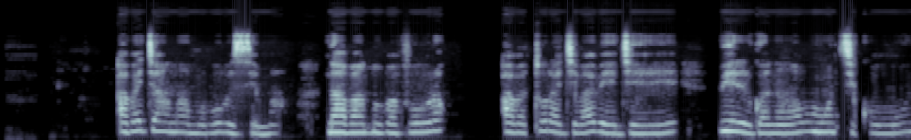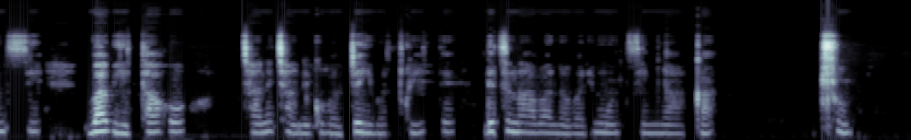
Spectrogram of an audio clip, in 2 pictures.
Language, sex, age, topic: Kinyarwanda, female, 18-24, health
